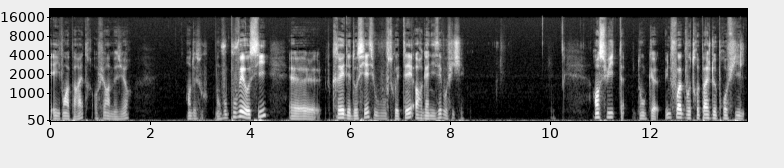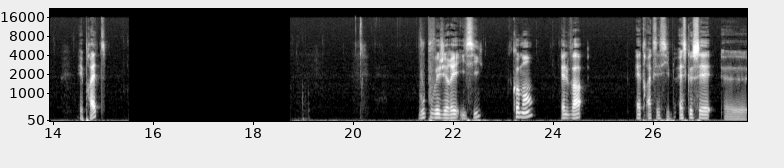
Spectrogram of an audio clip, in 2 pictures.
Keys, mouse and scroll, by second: 12.5 click, 15.4 click, 15.6 click, 18.3 click, 23.9 click.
